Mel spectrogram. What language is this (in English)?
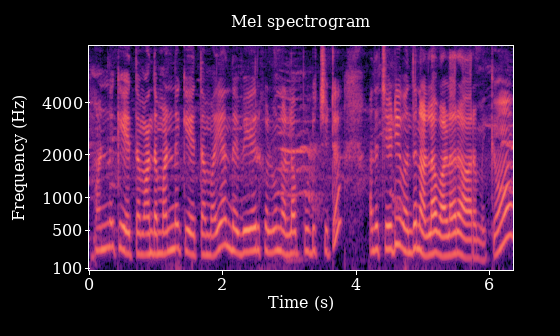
Tamil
